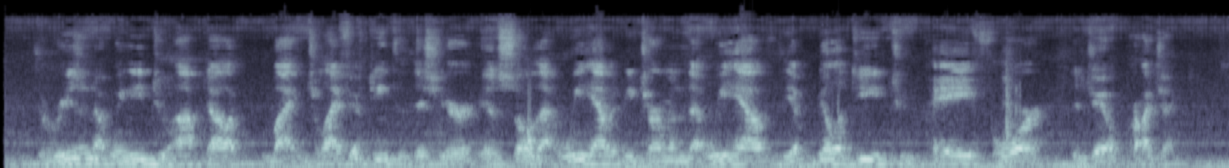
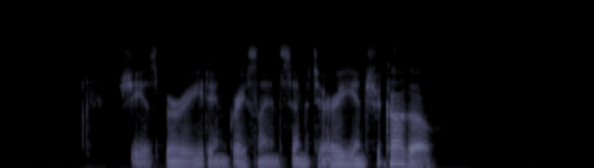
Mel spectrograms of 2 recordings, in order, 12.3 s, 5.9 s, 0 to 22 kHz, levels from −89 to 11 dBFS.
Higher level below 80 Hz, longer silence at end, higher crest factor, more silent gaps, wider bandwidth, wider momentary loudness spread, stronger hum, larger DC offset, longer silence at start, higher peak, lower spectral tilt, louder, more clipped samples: first, -26 dBFS vs -74 dBFS; second, 0 s vs 1.6 s; second, 12 dB vs 20 dB; neither; first, 15 kHz vs 7.2 kHz; about the same, 7 LU vs 7 LU; second, none vs 60 Hz at -70 dBFS; neither; second, 0.05 s vs 0.85 s; first, 0 dBFS vs -32 dBFS; about the same, -5 dB/octave vs -5.5 dB/octave; first, -13 LUFS vs -50 LUFS; neither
